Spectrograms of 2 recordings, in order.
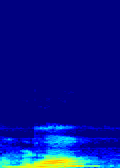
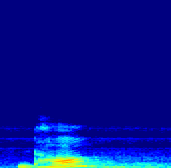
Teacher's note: उत्क्षिप्त व्यंजन होते हैं। जीभ के ऊपर लगने से जो उत्पन्न होते हैं वे आपके उत्क्षिप्त होते हैं। हिंदी में दो जो व्यंजन है वो उत्क्षिप्त हैं।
